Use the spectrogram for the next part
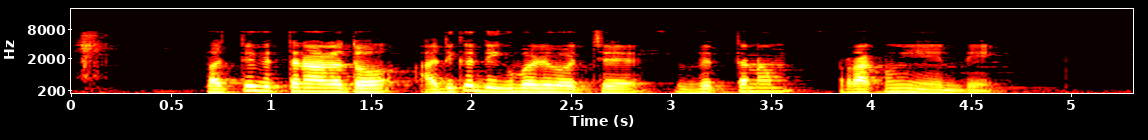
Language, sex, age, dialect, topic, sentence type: Telugu, male, 18-24, Utterandhra, agriculture, question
